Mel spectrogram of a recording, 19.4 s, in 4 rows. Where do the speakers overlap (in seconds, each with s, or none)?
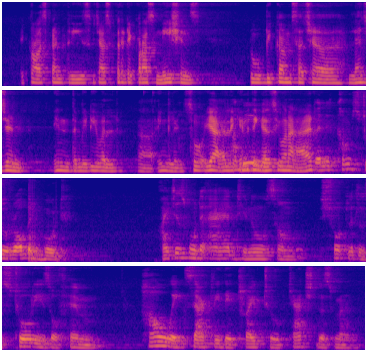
7.9 s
